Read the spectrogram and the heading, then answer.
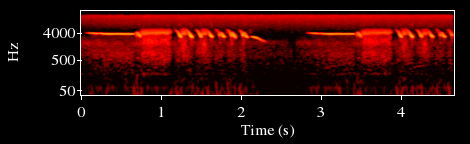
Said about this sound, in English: These were the songs of two birds recorded only miles apart, but they live in different dialects.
